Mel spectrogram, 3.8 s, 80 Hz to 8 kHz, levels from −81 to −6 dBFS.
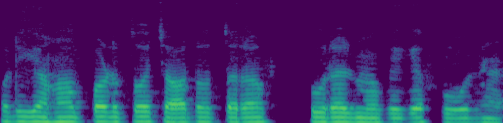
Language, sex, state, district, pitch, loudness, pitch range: Hindi, male, Uttar Pradesh, Jyotiba Phule Nagar, 110 Hz, -30 LUFS, 105-115 Hz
